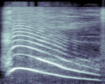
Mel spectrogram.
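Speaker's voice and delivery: sudden high loud cry of release; sigh turned cry. Retold or imitated. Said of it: "I just had her sigh".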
